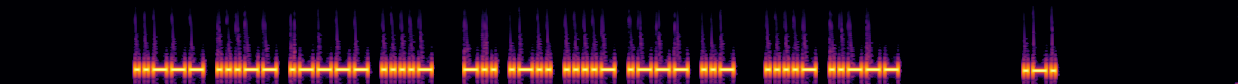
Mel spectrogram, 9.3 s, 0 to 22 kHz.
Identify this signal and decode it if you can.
Morse code, heard as a keyed tone, about 36 wpm, 700 Hz. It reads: 2314 DL4JU 42 R
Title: Worked All Europe DX Contest - QTC Exchange - 35wpm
